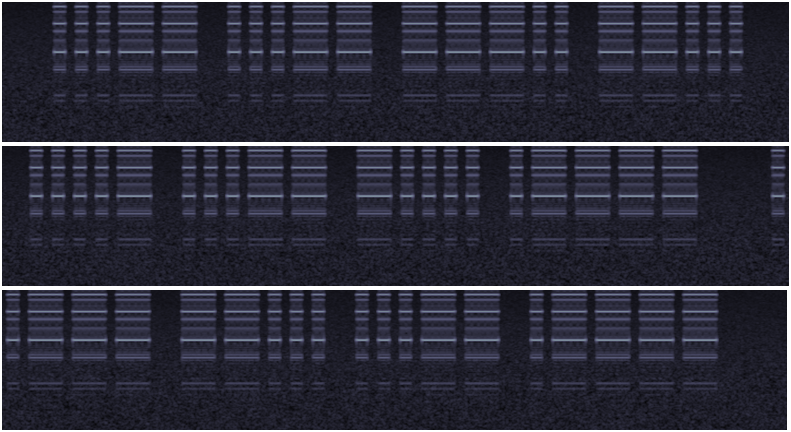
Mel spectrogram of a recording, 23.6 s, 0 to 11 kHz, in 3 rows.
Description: Morse code, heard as a high beeper, machine-sent, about 11 wpm, 3250 Hz. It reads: 3387 4361 2731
